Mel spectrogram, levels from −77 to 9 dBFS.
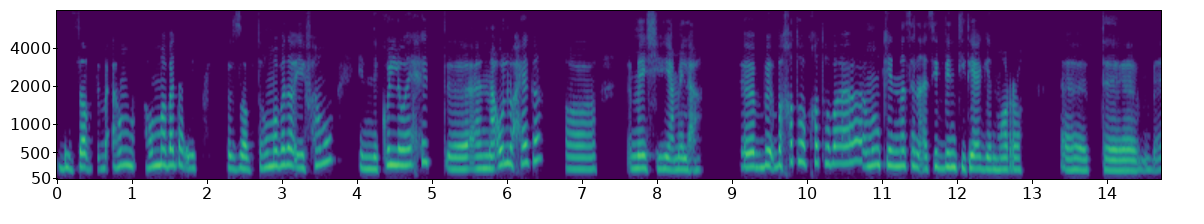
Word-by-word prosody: بالضبط 230 -1 0
بقى، 225 +1 -6
هُم 265 +2 0
هُم 270 +4 +3
بدأوا 275 -4 0
يف 225 - -8 0.4
بالضبط 215 -1 -1
هُم 250 +4 +2
بدأوا 280 0 +3
يفهموا 275 - -2 0.4
إن 210 -1 0
كل 280 +5 +4
واحد، 280 +4 +1 0.3
آآ، 205 -1 +3 0.2
أمّا 220 0 +2
أقول 275 +6 +3
له 295 - +2
حاجة، 325 +6 -1 0.3
آه 205 0 -3 0.5
ماشي 220 -1 +1
يعملها. 195 -2 0 0.5
آآ، 245 0 +5
ب 235 -1 -1 0.2
بخطوة 335 +5 +1
بخطوة 310 0 -3
بقى، 305 0 +1
ممكن 275 -1 +1
مثلًا 260 -4 0
أسيب 220 +2 -3
بنتي 245 -2 +2
تعجن 210 -2 +2
مرّة، 205 0 -1 0.5
آآ، 195 -3 -1 0.2
ت - - -5 0.4
ب 185 +2 -10
235 Hz, 145 wpm, -22 LUFS, 210-280 Hz, 0.5 s, آآ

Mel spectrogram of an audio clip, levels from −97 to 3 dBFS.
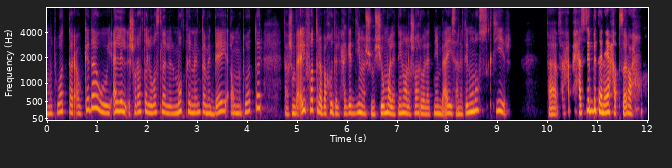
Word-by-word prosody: متوتر 210 +4 -4
أو 190 -1 -6
كده 320 - +1
ويقلل 245 0 +2
الإشارات 230 0 -1
اللي 210 -3 +1
واصلة 220 +2 -1
للمخ 195 +6 -2
إن 205 -2 +1
أنت 220 +2 -3
متضايق 195 +5 -1
أو 200 - -3
متوتر، 235 - -2 0.4
فعشان 175 +2 -3
بقى 185 - 0
لي 275 - +5
فترة 275 -5 0
باخد 190 +1 -1
الحاجات 185 +3 -3
دي، 205 +4 0
مش 190 -3 0
مش 170 +2 -3
يوم 195 +2 +5
ولا 185 -3 +3
2 200 +4 -1
ولا 195 -2 +1
شهر 195 +2 -2
ولا 175 -1 -1
2 185 +2 -2
بقى 195 - -1
لي 195 - +2
سنتين 180 +3 -2
ونُص 260 +3 +3
كتير، 250 -4 -2 0.7
ف - - -5
ف - - -2 0.2
حسيت 210 +5 +3
بتناحة 220 -6 +5
بصراحة. 185 +4 -1
205 Hz, 195 wpm, -24 LUFS, 190-235 Hz, 0.7 s, لي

